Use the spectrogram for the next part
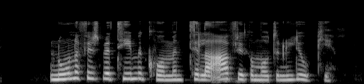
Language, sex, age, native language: Icelandic, female, 30-39, Icelandic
